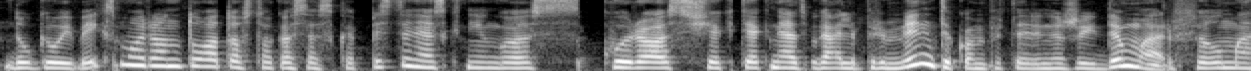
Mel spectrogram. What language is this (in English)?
Lithuanian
